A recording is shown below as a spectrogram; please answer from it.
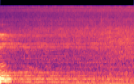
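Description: A man's amplified Quranic recitation breaks off at the start with a short fading echo, leaving a steady low background hum.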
